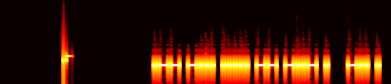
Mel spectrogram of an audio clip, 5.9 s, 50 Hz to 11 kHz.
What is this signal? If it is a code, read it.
Morse code, heard as a keyed tone, about 28 wpm, 700 Hz. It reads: WB5MXE DE
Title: USA Callsign DE Callsign - 6 Characters - 28wpm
